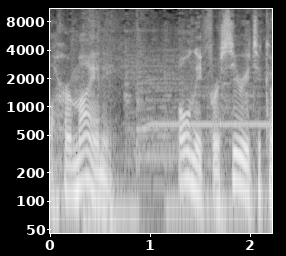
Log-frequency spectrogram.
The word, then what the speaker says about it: Hermione: Call Hermione only for Siri to comply with calling Herion.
